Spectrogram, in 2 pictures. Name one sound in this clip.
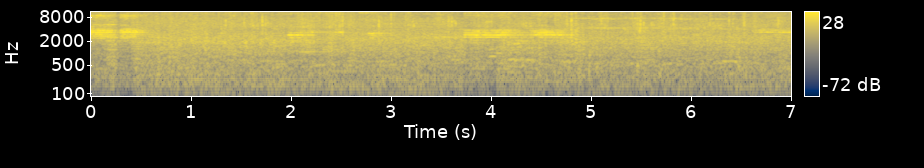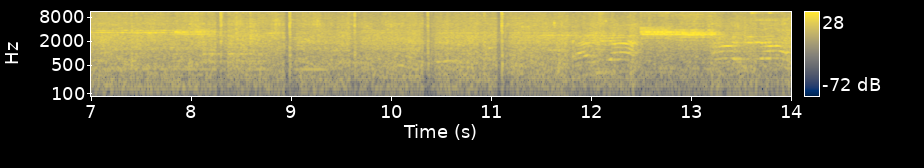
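A woman scrapes the scales off a fish against a blade.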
